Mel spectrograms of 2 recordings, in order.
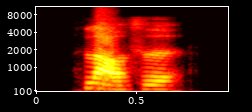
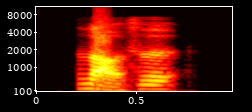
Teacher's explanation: The only way to distinguish the two will be to use the neutral tone for father. The latter will take the third tone to stress the significance of the philosopher's name.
